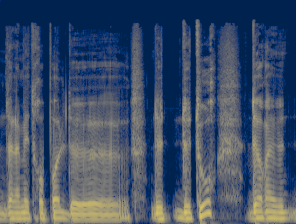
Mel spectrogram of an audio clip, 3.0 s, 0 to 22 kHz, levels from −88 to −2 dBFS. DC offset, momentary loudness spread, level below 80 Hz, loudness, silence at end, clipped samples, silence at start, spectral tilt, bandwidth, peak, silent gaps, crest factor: under 0.1%; 5 LU; -52 dBFS; -24 LUFS; 0 s; under 0.1%; 0 s; -5.5 dB/octave; 15 kHz; -8 dBFS; none; 14 dB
